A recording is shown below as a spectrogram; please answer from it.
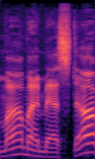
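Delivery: sobbing, crying through the words. Retelling a phone call from a daughter: imitating a sobbing daughter. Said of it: "and sobbing and crying".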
